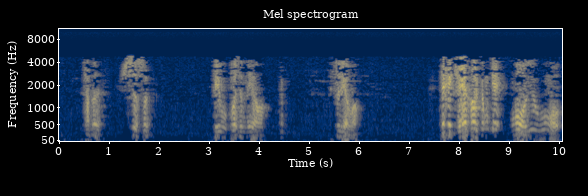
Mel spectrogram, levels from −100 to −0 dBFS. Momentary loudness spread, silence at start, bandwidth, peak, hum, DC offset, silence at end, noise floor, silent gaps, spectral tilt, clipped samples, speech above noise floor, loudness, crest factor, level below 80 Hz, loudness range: 19 LU; 0.5 s; 5 kHz; -4 dBFS; none; under 0.1%; 0.05 s; -79 dBFS; none; -4 dB/octave; under 0.1%; 52 dB; -26 LUFS; 24 dB; -66 dBFS; 12 LU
